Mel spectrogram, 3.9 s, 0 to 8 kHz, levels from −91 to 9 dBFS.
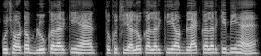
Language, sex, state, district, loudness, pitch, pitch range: Hindi, male, Jharkhand, Garhwa, -12 LUFS, 180 Hz, 165-185 Hz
